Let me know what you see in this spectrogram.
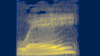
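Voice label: "wei2", Mandarin Chinese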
